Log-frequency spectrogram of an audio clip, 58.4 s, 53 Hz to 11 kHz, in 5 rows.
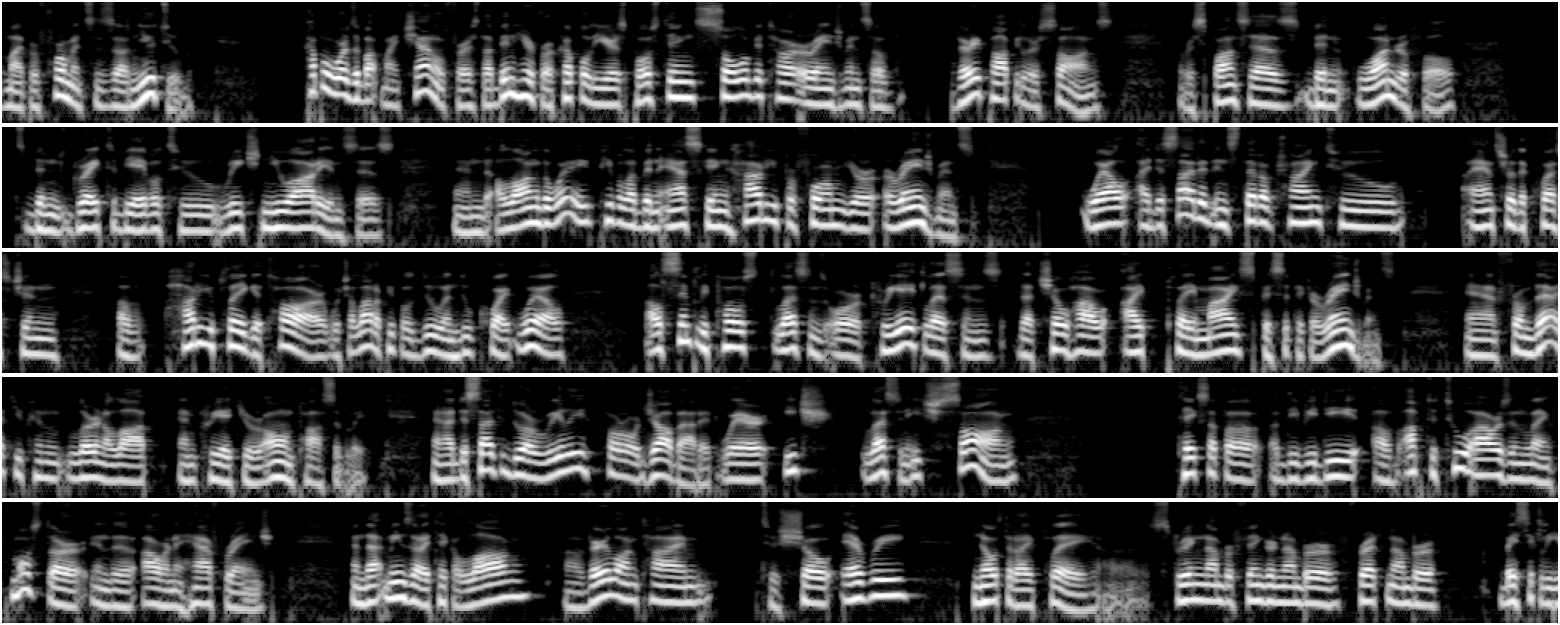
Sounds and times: Speech: 0:00.0 - 0:01.5, 0:02.3 - 0:11.0, 0:11.8 - 0:19.1, 0:19.8 - 0:27.6, 0:28.2 - 0:42.7, 0:43.8 - 0:58.3.

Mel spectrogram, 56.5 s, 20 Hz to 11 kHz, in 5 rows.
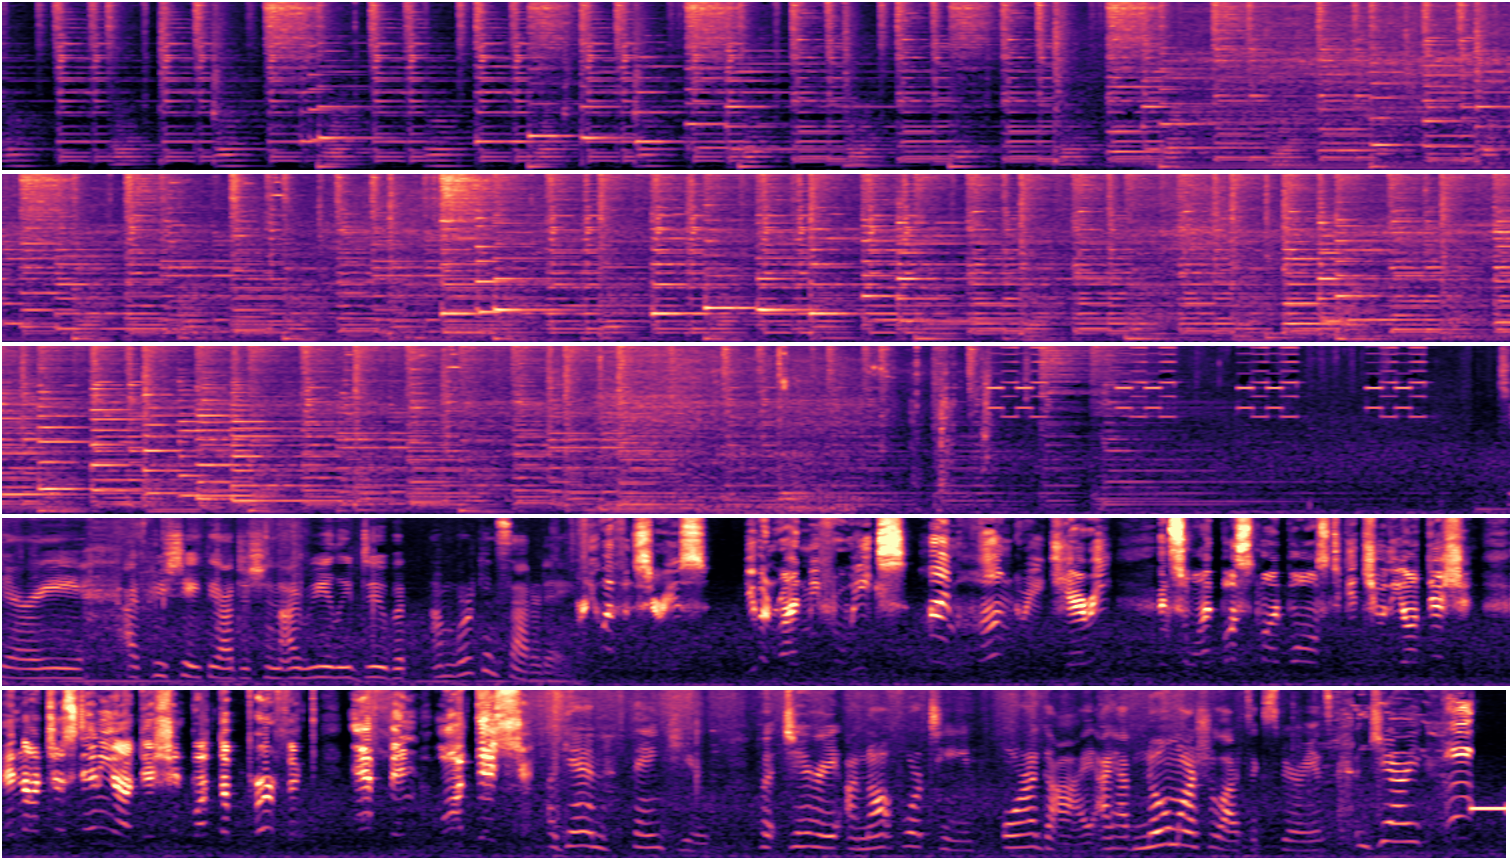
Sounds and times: Music: 0:00.0 - 0:38.2, 0:50.2 - 0:55.2.

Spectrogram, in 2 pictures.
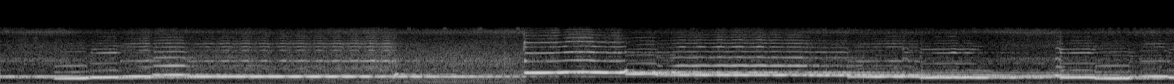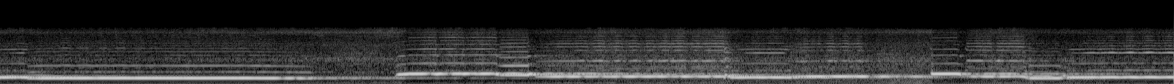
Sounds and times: Music: 0:00.0 - 0:23.4.

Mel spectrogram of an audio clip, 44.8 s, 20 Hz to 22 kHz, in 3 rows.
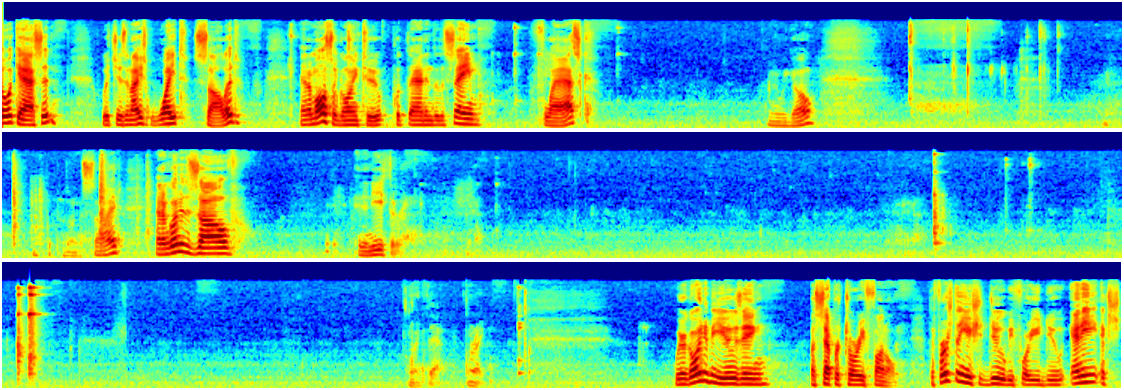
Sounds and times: Speech: 0:00.0 - 0:00.8, 0:01.4 - 0:03.2, 0:04.0 - 0:06.4, 0:07.2 - 0:07.9, 0:10.2 - 0:10.9, 0:15.7 - 0:18.1, 0:19.7 - 0:20.3, 0:35.2 - 0:36.4, 0:38.8 - 0:40.1, 0:40.7 - 0:44.7
Inside, small room: 0:00.0 - 0:44.7.

